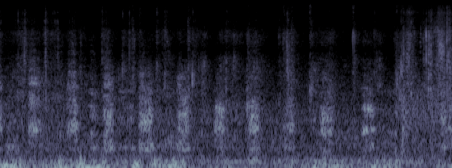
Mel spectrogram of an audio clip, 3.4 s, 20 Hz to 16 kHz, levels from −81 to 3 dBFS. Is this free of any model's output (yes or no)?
yes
